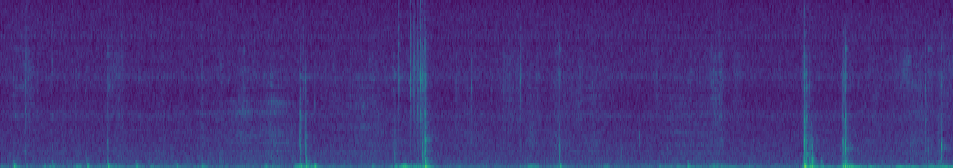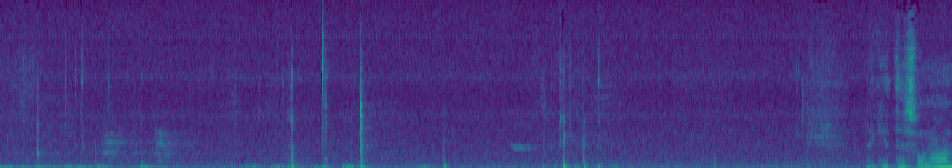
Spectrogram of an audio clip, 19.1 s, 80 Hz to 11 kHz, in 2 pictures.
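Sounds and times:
handling thumps: 0.0s - 14.2s.

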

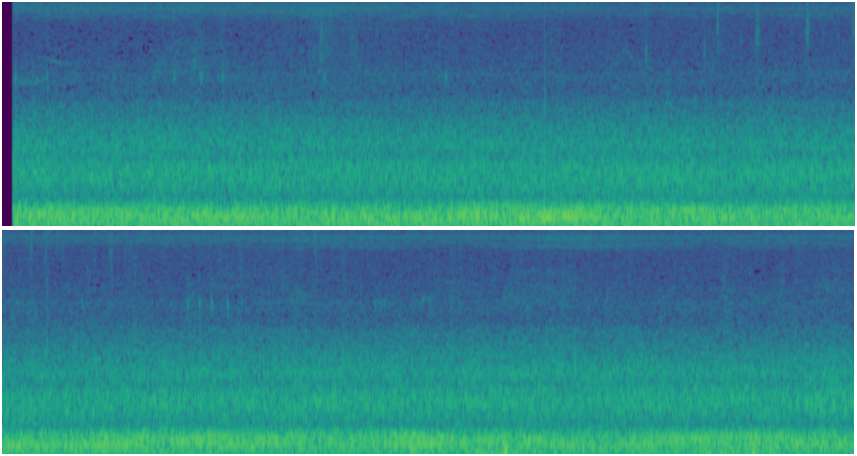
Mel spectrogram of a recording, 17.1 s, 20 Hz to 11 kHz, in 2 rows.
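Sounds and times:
distant motor traffic rumble: 0.1s - 17.0s
wavering engine drone: 0.1s - 17.0s
faint high ticks: 6.4s - 11.6s.

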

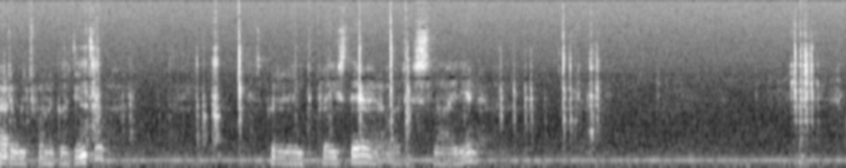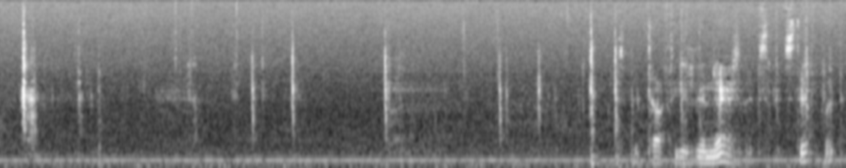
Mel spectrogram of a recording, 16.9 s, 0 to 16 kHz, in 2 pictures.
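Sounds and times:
steady low hum: 0.0s - 16.9s
fingers clicking and scraping connector: 0.8s - 4.2s.

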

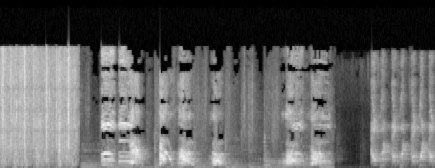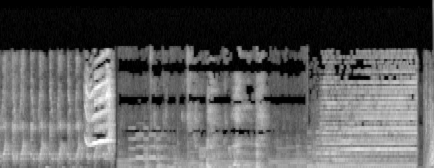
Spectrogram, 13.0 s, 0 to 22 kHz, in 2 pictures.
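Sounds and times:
background music: 1.2s - 5.1s, 7.2s - 13.0s
dog barking: 2.0s - 3.5s, 4.2s - 5.0s.

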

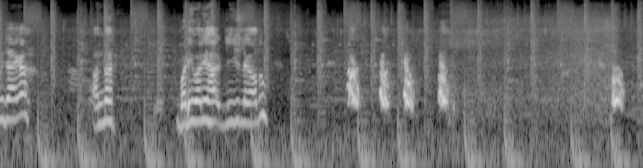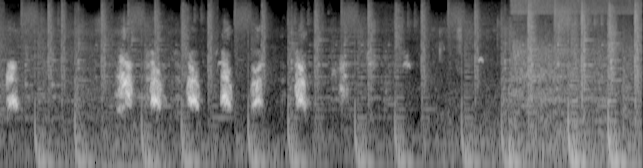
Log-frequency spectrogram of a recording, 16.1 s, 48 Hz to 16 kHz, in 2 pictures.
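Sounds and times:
dog barking: 4.4s - 5.8s, 7.6s - 8.4s, 9.5s - 12.5s.

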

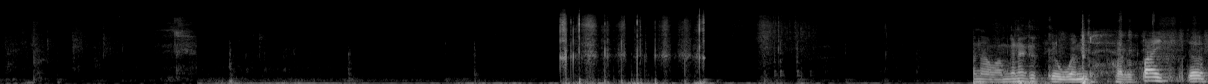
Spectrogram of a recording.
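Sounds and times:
plastic sheet rustling and crinkling: 5.6s - 8.4s.

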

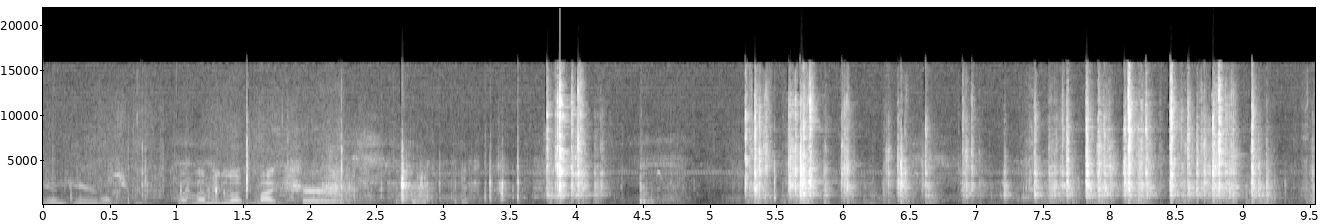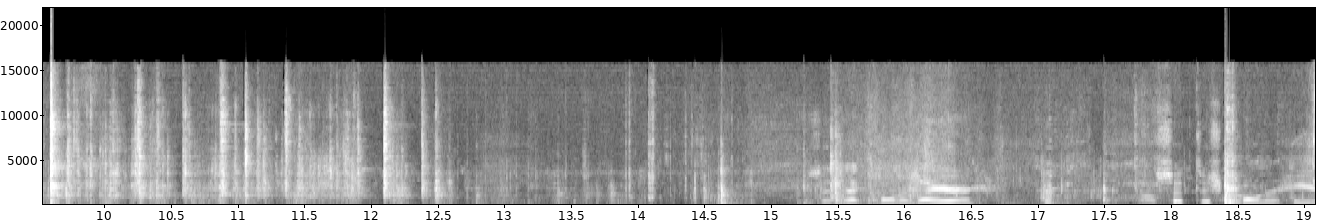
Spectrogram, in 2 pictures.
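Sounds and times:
metal bolts clinking: 2.2s - 15.6s.

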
